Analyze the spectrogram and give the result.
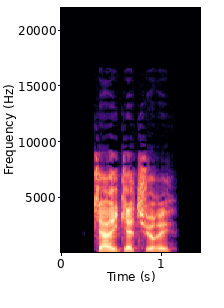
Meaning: to caricature
- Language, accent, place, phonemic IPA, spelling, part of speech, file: French, France, Lyon, /ka.ʁi.ka.ty.ʁe/, caricaturer, verb, LL-Q150 (fra)-caricaturer.wav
